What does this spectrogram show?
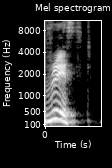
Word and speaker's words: wrist: wrong W R O N G Now here to W comes before R in wrist like wrist watch. W comes before R and wrap W comes before R in all these words, W is silent.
